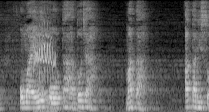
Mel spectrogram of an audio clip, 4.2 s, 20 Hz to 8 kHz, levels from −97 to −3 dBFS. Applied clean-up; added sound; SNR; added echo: none; Bird; 1 dB; reverberation time 0.3 s.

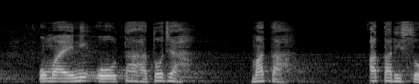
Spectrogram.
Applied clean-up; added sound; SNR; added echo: none; none; none; none.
